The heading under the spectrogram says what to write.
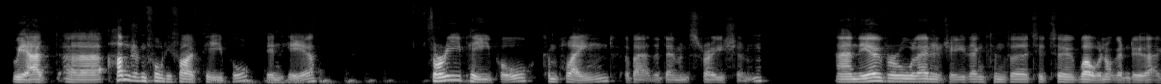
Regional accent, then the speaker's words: United Kingdom; Well, we are British.

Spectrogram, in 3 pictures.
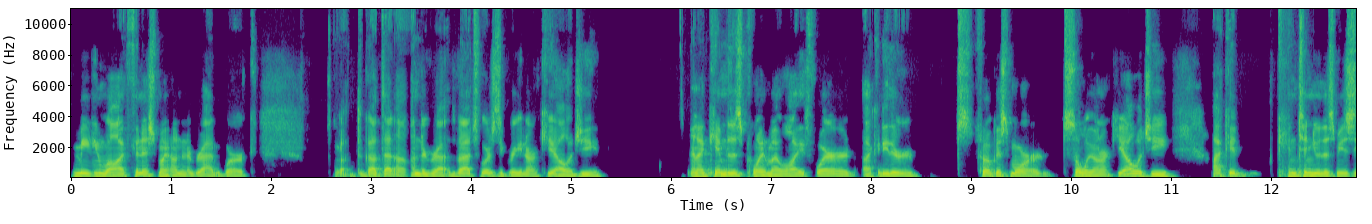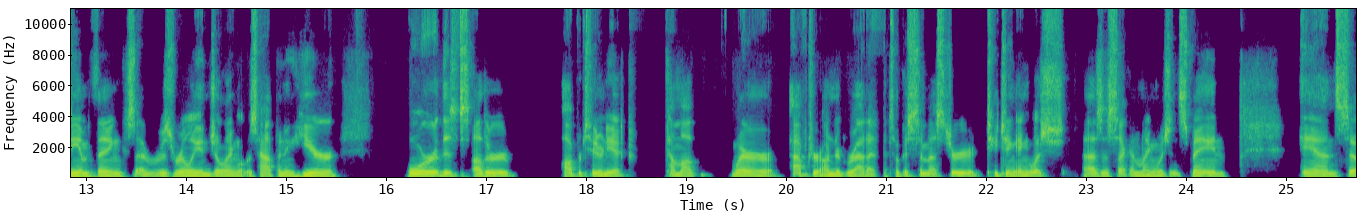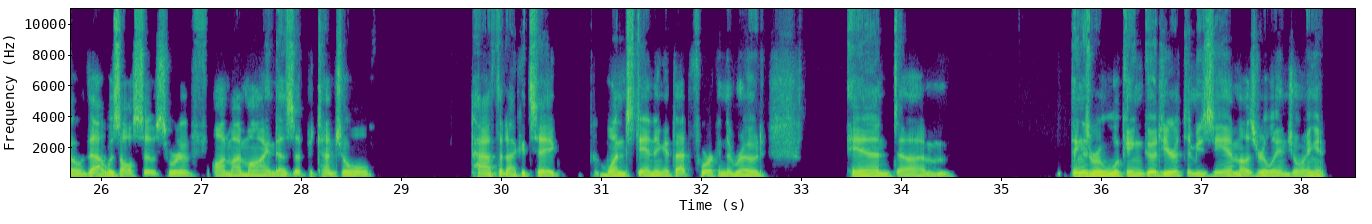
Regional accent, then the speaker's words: Scottdale, Pennsylvania, United States; I was born and raised here in this town

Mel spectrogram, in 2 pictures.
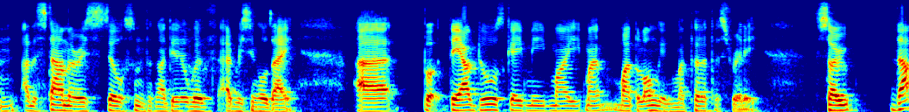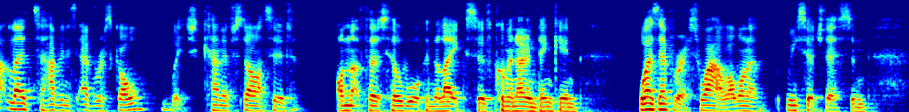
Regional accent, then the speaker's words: Chester, North West England, United Kingdom; I was brought up in Chester, had a great start in life

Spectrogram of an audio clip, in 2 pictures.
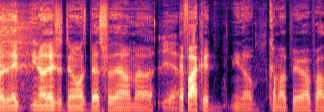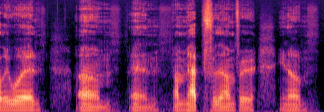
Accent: Carbondale, Illinois, United States; born there; So I was born in Carbondale, Illinois, and my mom married a guy that lived over there, and so I stayed over there, I want to say, until fifth, sixth grade

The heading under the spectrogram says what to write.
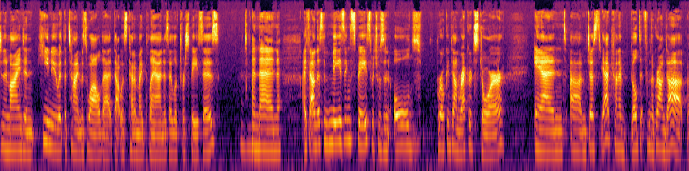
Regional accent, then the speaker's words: Boston, Massachusetts, United States; moved away as an adult; also born or lived in Pennsylvania; now in Chicago, United States; I'm actually from Boston, like outside of Boston.

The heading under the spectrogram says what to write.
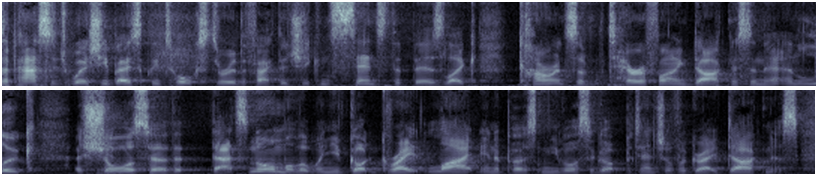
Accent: Australia; I'm an Australian author, broadcaster

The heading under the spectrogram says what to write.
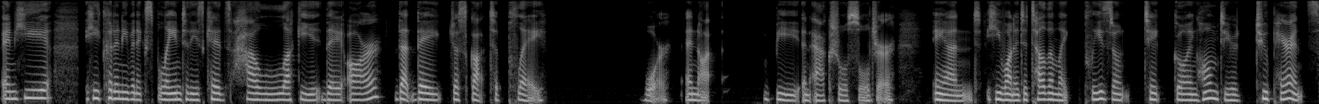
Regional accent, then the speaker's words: California, United States; growing up in California

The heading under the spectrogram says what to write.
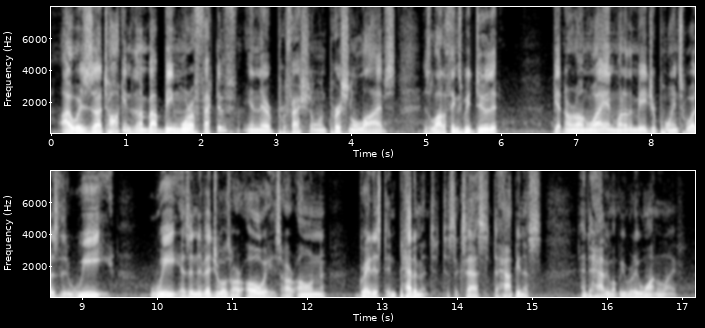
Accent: Phoenix, Arizona, United States; I was born and raised in Phoenix, Arizona, with one brother and one sister

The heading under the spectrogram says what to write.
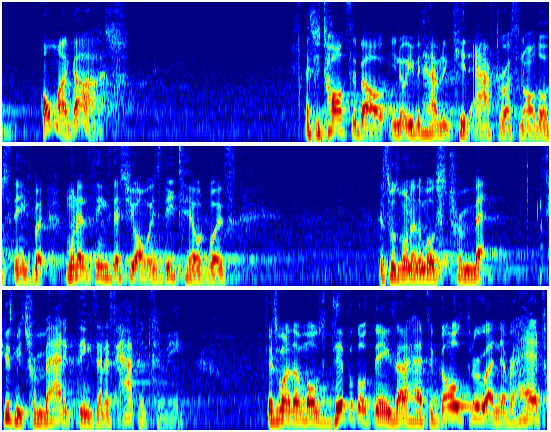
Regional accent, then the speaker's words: Lynwood, California, United States; I was born in St. Francis Hospital in Linwood, California.

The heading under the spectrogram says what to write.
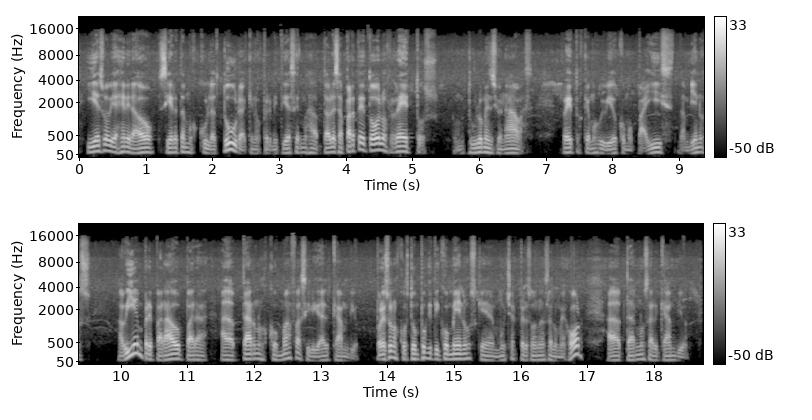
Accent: Venezuela

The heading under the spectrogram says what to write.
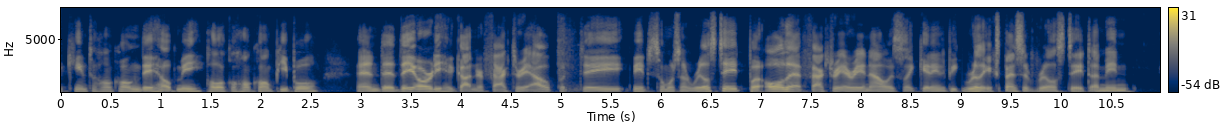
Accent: United States; moved away as an adult; also born or lived in New York; now in China; I'm American myself

